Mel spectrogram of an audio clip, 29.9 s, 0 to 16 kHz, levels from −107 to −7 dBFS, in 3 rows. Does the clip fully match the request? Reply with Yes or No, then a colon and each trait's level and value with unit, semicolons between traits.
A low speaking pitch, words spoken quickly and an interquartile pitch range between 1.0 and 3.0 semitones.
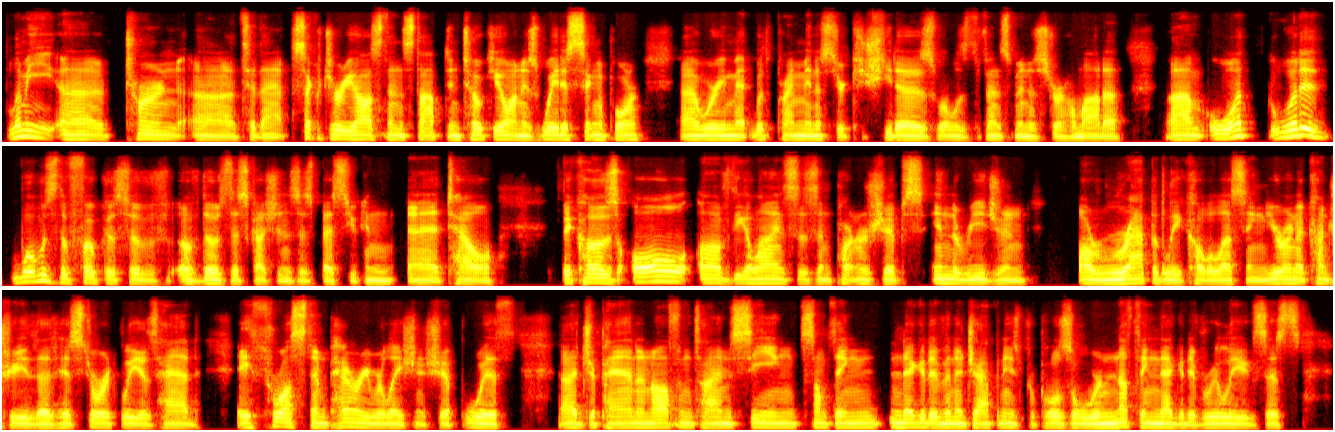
No: very low, 90 Hz; average, 185 wpm; narrow, 2.4 semitones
